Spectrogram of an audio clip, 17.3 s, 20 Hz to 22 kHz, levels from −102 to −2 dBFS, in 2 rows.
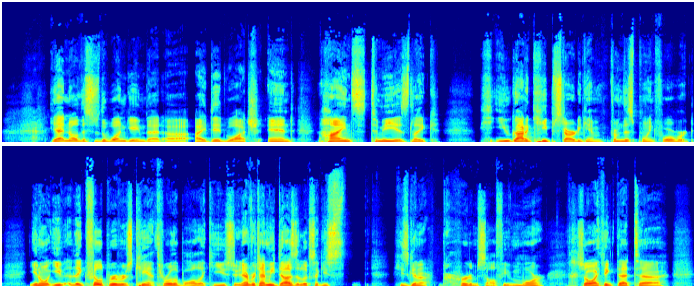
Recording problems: none

